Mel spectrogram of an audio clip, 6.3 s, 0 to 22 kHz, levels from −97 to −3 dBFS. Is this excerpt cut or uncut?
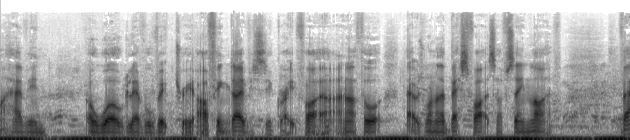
cut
